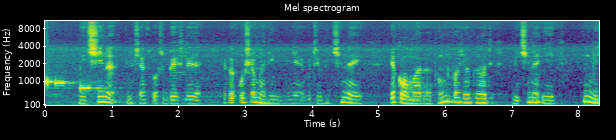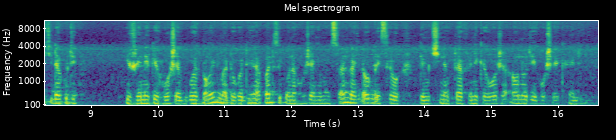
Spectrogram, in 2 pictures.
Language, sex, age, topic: Ndau, female, 18-24, health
